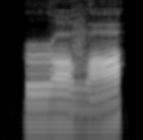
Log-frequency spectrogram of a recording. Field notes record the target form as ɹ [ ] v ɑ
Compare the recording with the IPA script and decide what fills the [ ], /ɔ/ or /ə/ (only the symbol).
ɔ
